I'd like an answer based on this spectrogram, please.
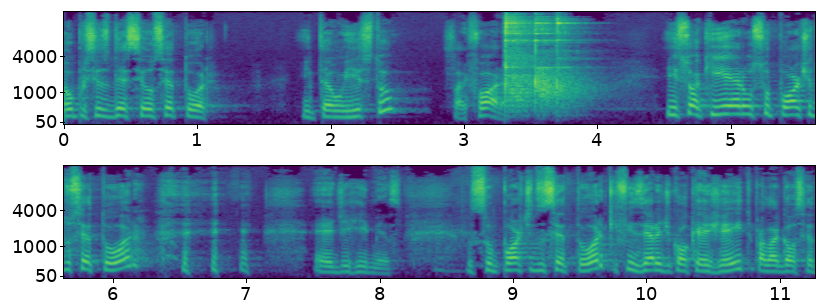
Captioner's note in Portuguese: risos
